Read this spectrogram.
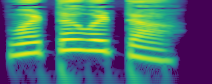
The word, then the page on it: ವಡವಡ: kannada; vaḍa vaḍa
